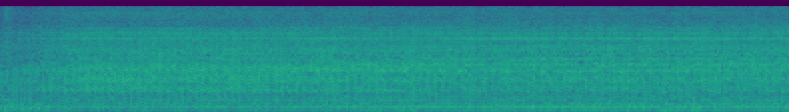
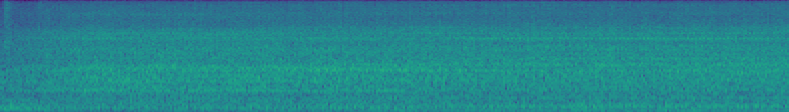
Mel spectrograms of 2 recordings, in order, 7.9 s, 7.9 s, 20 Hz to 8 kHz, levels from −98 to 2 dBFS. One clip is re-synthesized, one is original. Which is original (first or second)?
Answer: second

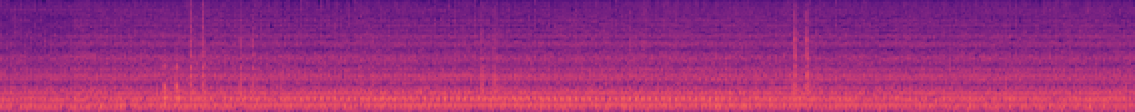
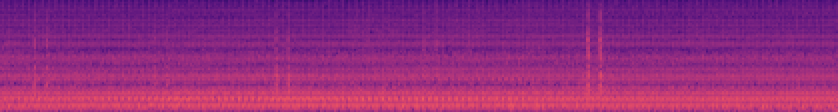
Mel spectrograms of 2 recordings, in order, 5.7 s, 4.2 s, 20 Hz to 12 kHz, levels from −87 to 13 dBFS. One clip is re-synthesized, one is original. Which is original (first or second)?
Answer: second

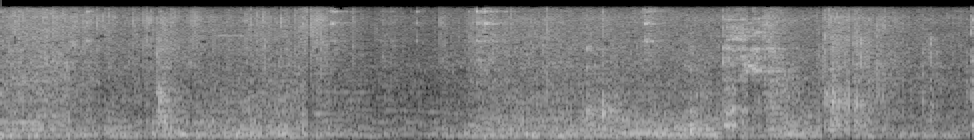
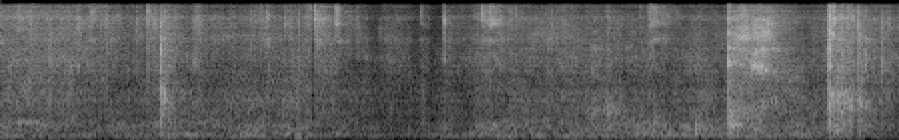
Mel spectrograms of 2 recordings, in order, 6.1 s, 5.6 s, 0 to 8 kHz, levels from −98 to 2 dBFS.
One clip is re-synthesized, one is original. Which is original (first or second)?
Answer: first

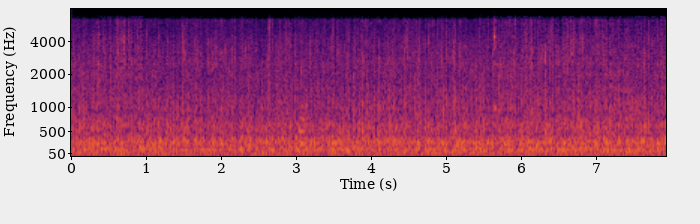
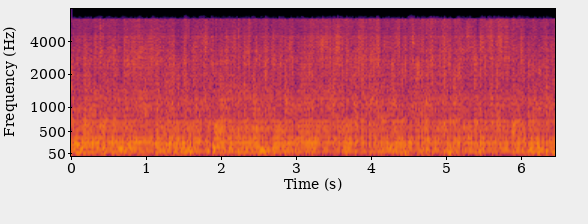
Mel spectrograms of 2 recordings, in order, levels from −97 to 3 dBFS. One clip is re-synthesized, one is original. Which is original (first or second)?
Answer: first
